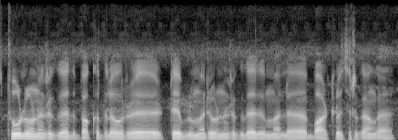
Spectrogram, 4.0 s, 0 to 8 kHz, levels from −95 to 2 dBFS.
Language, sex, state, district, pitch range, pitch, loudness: Tamil, male, Tamil Nadu, Kanyakumari, 90-105 Hz, 95 Hz, -18 LUFS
